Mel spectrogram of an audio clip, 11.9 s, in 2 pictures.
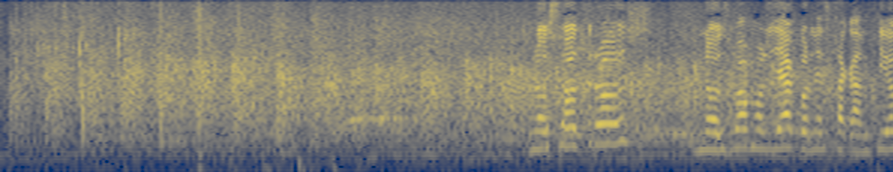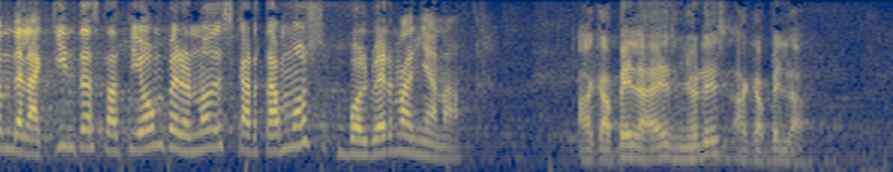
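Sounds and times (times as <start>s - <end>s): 
audience applause: 0.0s - 6.6s
speech: 3.6s - 9.1s, 9.8s - 11.4s.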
